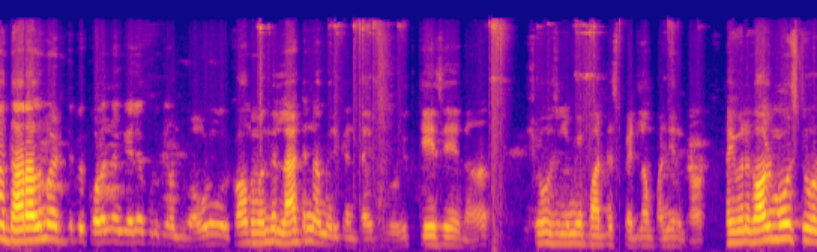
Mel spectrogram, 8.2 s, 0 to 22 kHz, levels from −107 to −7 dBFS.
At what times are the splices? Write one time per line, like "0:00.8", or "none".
0:02.5
0:07.3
